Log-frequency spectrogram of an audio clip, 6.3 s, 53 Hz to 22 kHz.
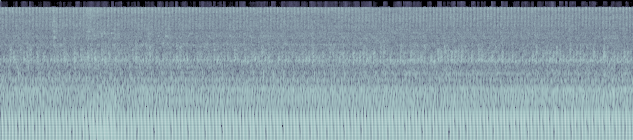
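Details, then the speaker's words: Mini skid steer (V1000) diesel after repair with a new ignition switch, first start after preheat: steady, even idle with a regular low chug of about three to four beats a second, no knocks; sounds healthy. "Start. Look at that. Beauty."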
